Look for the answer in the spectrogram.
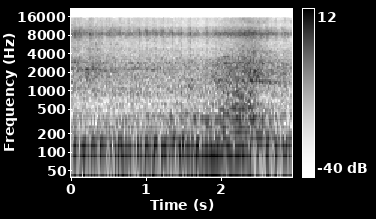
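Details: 3-year-old Suzuki Smash after overhaul and decarbonizing for stalling and poor idle: clean, even revving with steady firing and no misses or hesitation, engine quiet and healthy.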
